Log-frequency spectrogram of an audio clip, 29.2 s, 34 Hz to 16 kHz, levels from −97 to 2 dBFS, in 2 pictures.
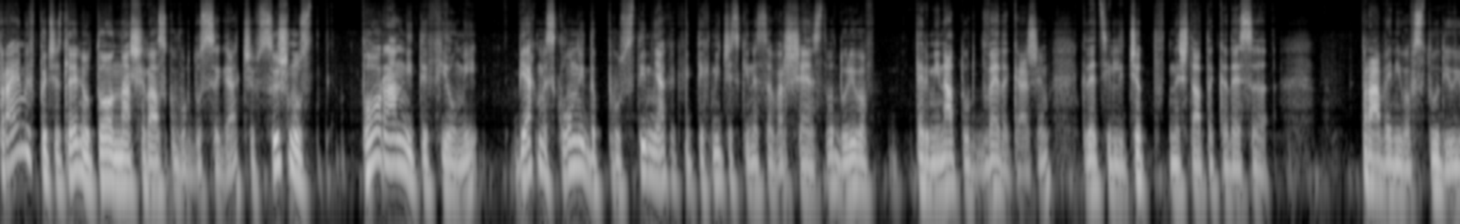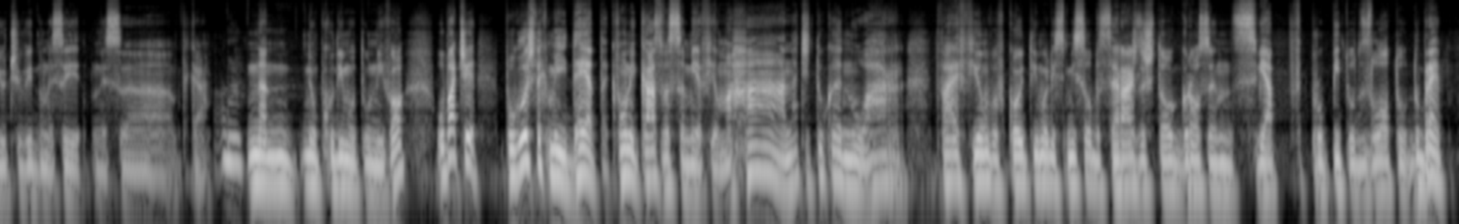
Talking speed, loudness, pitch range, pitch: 155 wpm, -29 LUFS, 95-125 Hz, 105 Hz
